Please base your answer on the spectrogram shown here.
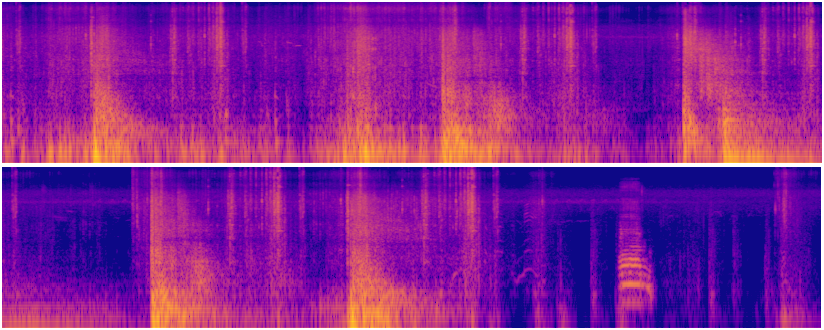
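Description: Gunfire in a video game, several bursts of sharp shots with footstep-like shuffling, arriving in spaced clusters at moderate loudness, followed by a brief high-pitched creature cry and quiet near the end.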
